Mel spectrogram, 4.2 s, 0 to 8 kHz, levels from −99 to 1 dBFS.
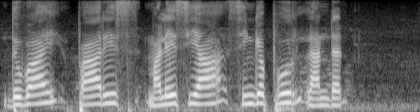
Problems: background conversations at intervals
